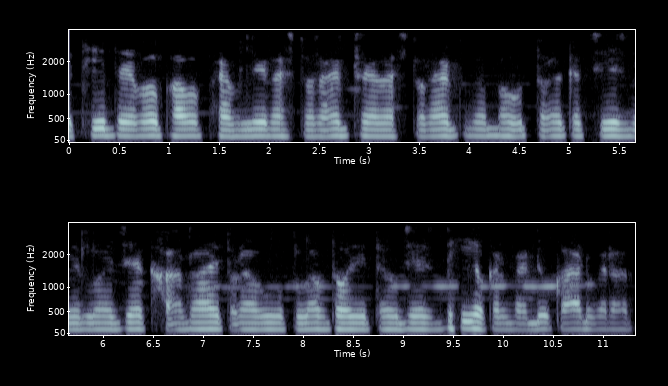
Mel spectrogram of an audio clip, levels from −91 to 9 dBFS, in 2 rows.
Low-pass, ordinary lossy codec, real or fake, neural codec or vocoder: 3.6 kHz; MP3, 32 kbps; real; none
